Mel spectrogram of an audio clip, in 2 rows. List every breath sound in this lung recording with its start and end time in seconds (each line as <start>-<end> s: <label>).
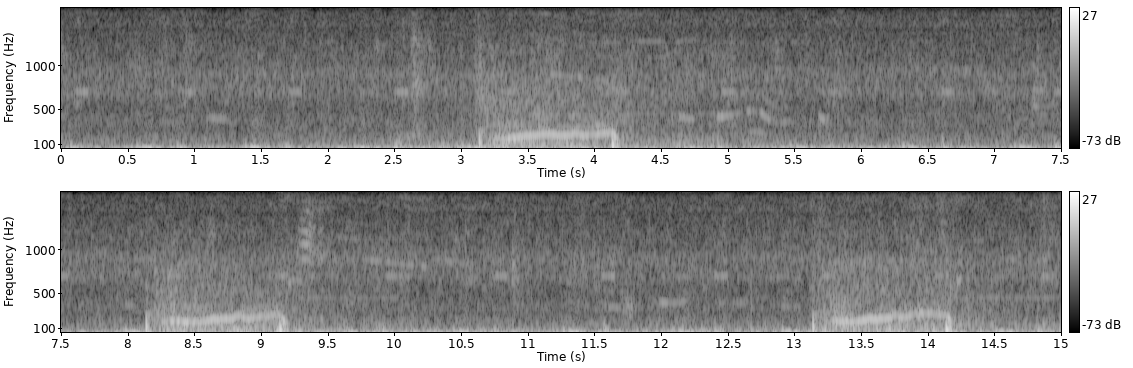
3.06-4.22 s: inhalation
3.23-4.22 s: stridor
8.13-9.27 s: stridor
8.15-9.29 s: inhalation
13.19-14.33 s: inhalation
13.19-14.33 s: stridor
